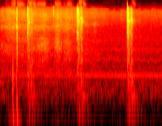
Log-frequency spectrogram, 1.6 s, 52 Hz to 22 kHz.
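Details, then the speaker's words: 12V heater with a 24V dosing pump bodged to work on it, just after self-check: sharp clean ticks about twice a second, steady in a quiet room before it fires; dosing pump working normally. "well the pump the pump is now bumping you can hear the pump pumping"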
